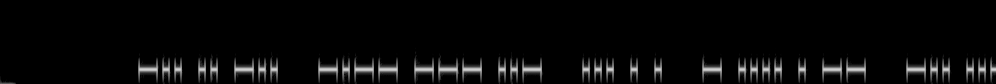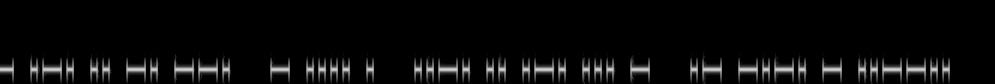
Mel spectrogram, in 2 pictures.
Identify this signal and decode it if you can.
Morse code, heard as a keyed tone, about 20 wpm, 700 Hz. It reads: DID YOU SEE THEM DURING THE FIRST ACT?
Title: Sentences from Top 1000 Words - Review Part 2 - 20wpm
